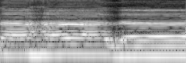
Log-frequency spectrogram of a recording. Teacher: الف سے پہلے زال پر زبر ہے تو الف مدہ، اس کو بھی ایک الف یعنی دو حرکات کے برابر ہی کھینچ کر پڑھیں گے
